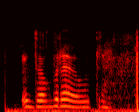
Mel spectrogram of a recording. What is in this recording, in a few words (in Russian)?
jenskie golosovye sms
